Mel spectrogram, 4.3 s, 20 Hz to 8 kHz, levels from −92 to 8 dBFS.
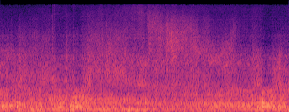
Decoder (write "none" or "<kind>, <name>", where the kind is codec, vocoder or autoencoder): codec, ZipCodec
